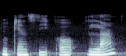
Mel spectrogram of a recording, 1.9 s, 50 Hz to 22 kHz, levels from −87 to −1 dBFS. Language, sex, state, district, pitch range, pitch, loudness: English, female, Karnataka, Bangalore, 175-225 Hz, 180 Hz, -12 LUFS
